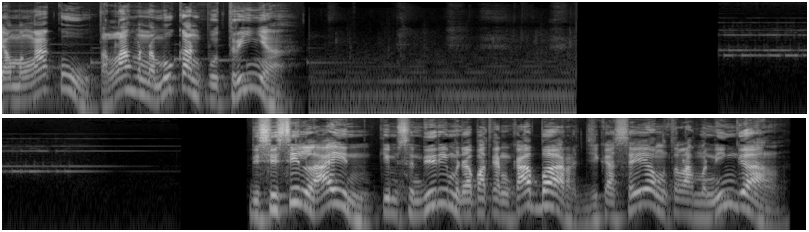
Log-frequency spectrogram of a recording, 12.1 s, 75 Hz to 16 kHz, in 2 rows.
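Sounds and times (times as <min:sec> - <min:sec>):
mobile phone ringing: 0:05.4 - 0:07.4.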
